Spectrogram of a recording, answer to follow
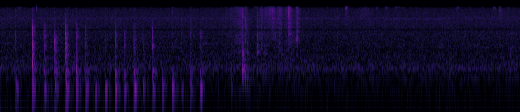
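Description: Ink pad patted rapidly against a rubber stamp on a clear acrylic block to re-ink it: a run of light taps, about five a second for some four seconds. Then a single sharper knock, and cardstock sliding briefly on the desk.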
